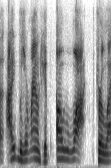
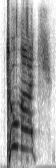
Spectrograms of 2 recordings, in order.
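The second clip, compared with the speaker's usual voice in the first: very high, sudden yell; outraged shout; 4 dB louder than usual. Real, not acted. Host on wash trading on Blur, outraged shout. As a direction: shout the answer to your own question. Host answers own question, exclaiming.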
